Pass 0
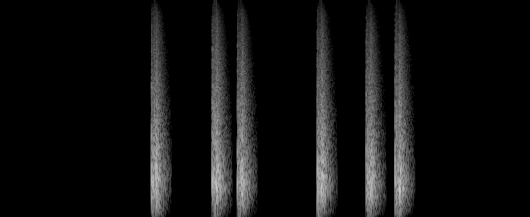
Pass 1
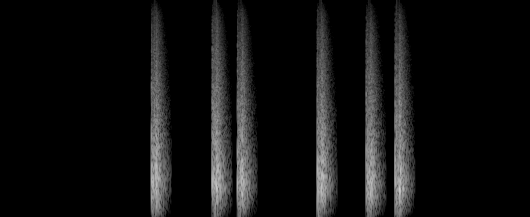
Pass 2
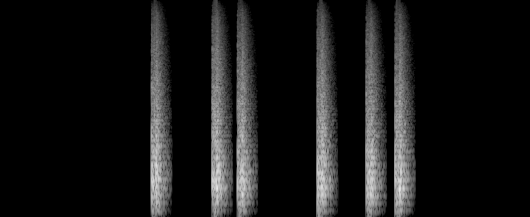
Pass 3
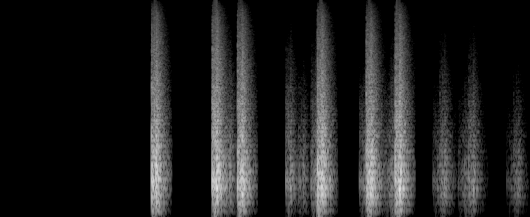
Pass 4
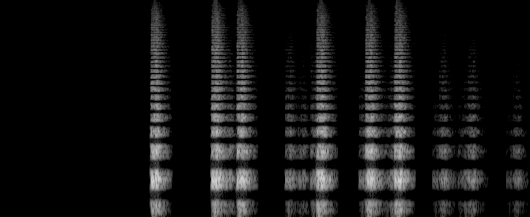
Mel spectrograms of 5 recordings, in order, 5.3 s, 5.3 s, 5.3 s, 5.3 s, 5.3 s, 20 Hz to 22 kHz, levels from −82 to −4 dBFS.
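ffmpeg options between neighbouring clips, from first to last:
-af anull
-af "aecho=1:1:7.1:0.65,volume=6.5dB"
-filter_complex "[0:a]asplit=2[a][b];[b]adelay=736,lowpass=f=4k:p=1,volume=-20.5dB,asplit=2[c][d];[d]adelay=736,lowpass=f=4k:p=1,volume=0.48,asplit=2[e][f];[f]adelay=736,lowpass=f=4k:p=1,volume=0.48,asplit=2[g][h];[h]adelay=736,lowpass=f=4k:p=1,volume=0.48[i];[a][c][e][g][i]amix=inputs=5:normalize=0,volume=-1dB"
-af "afftfilt=real='re*eq(mod(floor(b*sr/1024/280),2),0)':imag='im*eq(mod(floor(b*sr/1024/280),2),0)':win_size=1024:overlap=0.75"

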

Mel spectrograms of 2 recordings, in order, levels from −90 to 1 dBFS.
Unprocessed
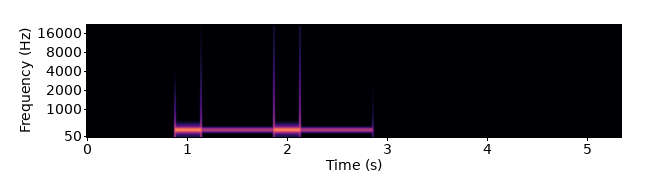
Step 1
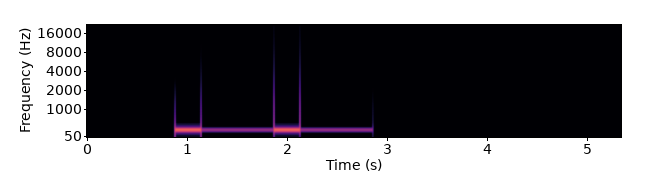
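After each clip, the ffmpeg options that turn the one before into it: -af "equalizer=f=1.2k:w=0.51:g=6.5,volume=-8dB"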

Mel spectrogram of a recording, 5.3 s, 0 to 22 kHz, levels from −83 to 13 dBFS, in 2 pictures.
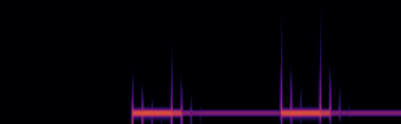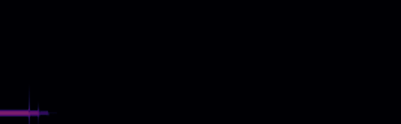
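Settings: -filter_complex "[0:a]asplit=2[a][b];[b]adelay=64,lowpass=f=1.2k:p=1,volume=-5dB,asplit=2[c][d];[d]adelay=64,lowpass=f=1.2k:p=1,volume=0.26,asplit=2[e][f];[f]adelay=64,lowpass=f=1.2k:p=1,volume=0.26[g];[a][c][e][g]amix=inputs=4:normalize=0"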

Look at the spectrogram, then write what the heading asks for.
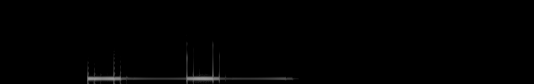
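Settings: -af "aphaser=in_gain=1:out_gain=1:delay=4.5:decay=0.47:speed=0.49:type=triangular,volume=-3dB"

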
